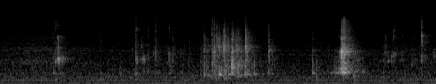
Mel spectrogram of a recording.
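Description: A person chewing a mouthful of gummy vitamins: a few scattered short clicks from the mouth, the loudest about three and a half seconds in.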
